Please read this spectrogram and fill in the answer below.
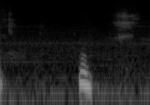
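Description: A pause in which it is mostly quiet, broken about a second in by one brief, low hum from a man's voice, falling slightly in pitch, then a faint short hiss.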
